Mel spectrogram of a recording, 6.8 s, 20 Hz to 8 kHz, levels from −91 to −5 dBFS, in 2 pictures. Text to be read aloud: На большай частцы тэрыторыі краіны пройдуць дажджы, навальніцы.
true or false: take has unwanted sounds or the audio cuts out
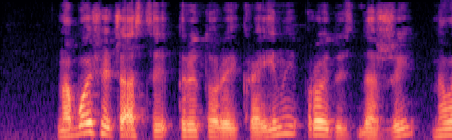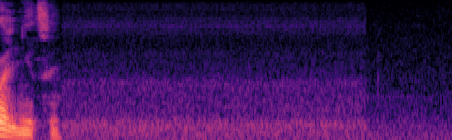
false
